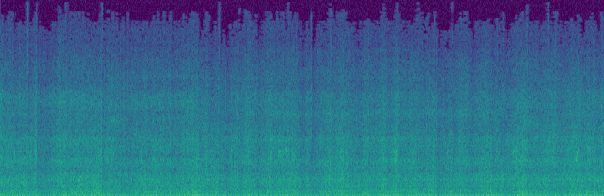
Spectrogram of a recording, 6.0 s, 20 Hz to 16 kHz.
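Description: Indian Springfield Dark Horse's 111 cubic-inch (1,811 cc) Thunder Stroke V-twin running steadily at highway cruising speed, mixed with wind rushing over a helmet-mounted microphone.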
